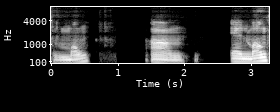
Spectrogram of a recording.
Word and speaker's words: Hmong: m o n g the h is silent so it's monk um in hmong spelling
